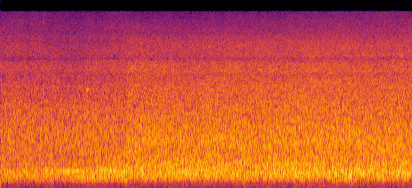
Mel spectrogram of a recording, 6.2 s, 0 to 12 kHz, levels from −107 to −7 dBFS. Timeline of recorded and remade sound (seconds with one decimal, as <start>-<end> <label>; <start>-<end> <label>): 0.0-3.1 recorded; 3.1-4.1 remade; 4.1-4.5 recorded; 4.5-5.4 remade; 5.4-6.2 recorded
